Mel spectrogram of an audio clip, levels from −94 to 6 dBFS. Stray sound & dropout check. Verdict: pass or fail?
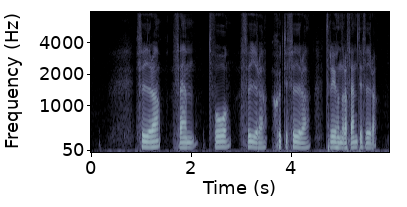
pass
